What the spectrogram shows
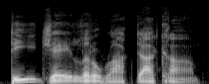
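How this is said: It is said in a neutral Middle American accent.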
